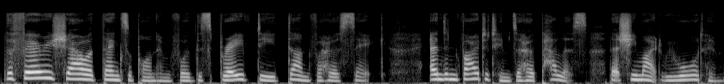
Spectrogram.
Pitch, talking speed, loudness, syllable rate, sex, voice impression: 205 Hz, 205 wpm, -19 LUFS, 5.4 syllables/s, female, very feminine, slightly young, thin, slightly tensed, powerful, slightly bright, soft, clear, fluent, slightly raspy, cute, intellectual, refreshing, very sincere, calm, friendly, reassuring, unique, slightly elegant, wild, sweet, lively, slightly strict, slightly intense, slightly sharp, slightly modest, light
